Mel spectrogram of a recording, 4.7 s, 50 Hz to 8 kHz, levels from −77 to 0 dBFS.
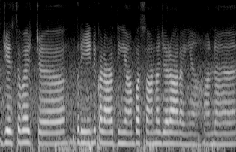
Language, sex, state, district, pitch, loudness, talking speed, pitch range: Punjabi, female, Punjab, Kapurthala, 220 Hz, -17 LUFS, 125 wpm, 210-225 Hz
